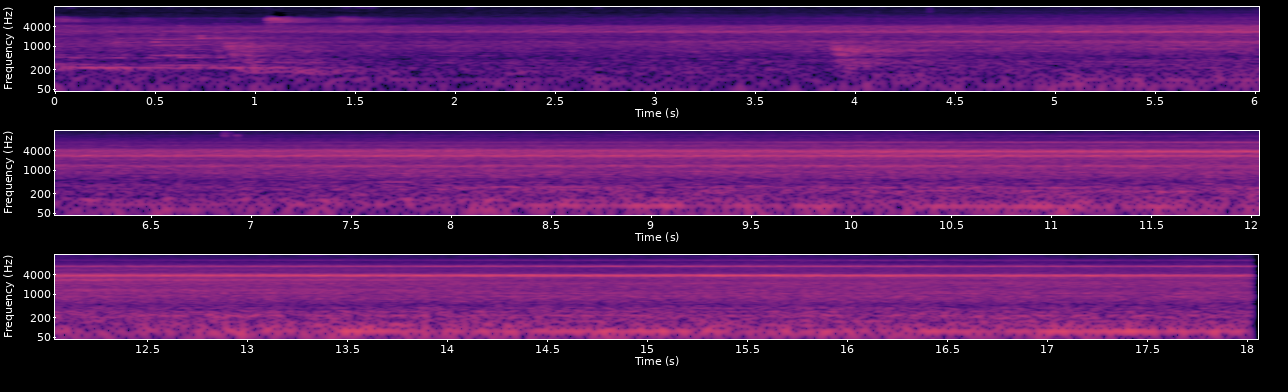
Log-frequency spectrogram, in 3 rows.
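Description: Scotrail Class 380 electric train 380-116 arriving on the far platform at Paisley Gilmour Street station, a low rumble building gradually and growing louder over the whole stretch, with a brief station sound near the start.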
